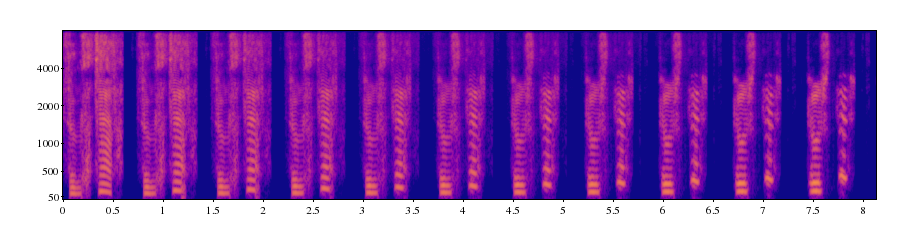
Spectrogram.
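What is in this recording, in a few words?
Proto-Indo-European dhugh2ter to Armenian duster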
